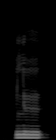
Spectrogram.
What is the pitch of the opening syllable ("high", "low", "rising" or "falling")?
low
